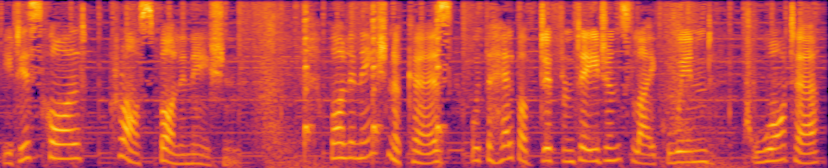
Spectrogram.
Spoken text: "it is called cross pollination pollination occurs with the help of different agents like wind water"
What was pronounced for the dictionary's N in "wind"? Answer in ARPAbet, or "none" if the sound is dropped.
N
